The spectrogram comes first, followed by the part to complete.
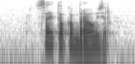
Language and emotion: Russian, neutral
